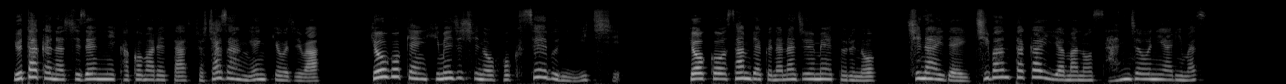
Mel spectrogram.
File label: narration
